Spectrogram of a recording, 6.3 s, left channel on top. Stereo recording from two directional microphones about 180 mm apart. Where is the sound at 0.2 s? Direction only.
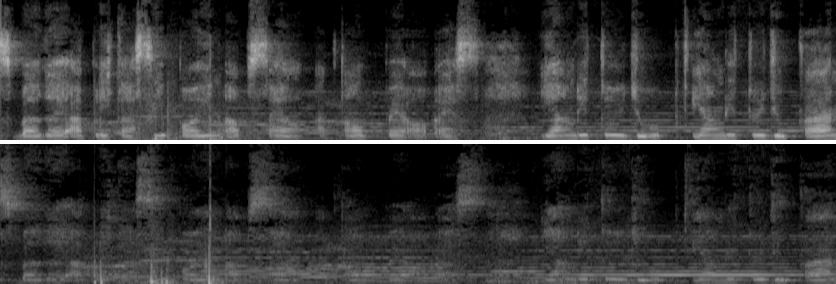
65° left (ahead or behind).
